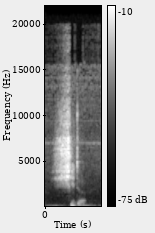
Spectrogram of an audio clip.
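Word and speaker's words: SID: The band name is actually spelt like this, but it's actually pronounced Shido, and they are incredible.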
